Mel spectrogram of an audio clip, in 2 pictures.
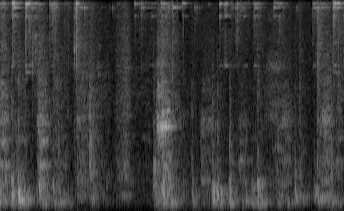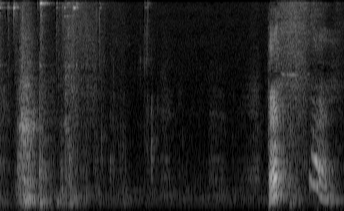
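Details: Excited female Goldendoodle indoors, going berserk when the names of her absent boys are mentioned; short whiny whimpers and yips in bursts over a woman's repeated questioning voice, then a quieter pause and a final sharp cry.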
